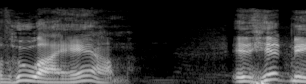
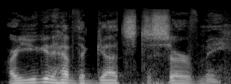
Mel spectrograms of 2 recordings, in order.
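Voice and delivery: low, soft solemn voice; voice of God; 8 semitones lower, 5 dB quieter than usual. Retold or imitated. God calling out the preacher in church, low solemn voice. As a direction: let it sink in quietly and gravely. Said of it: "He said".

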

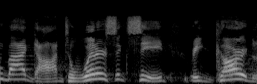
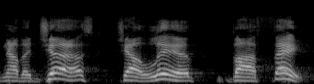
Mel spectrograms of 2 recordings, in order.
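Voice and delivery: slow, loud and weighty; slow emphatic recital; 5 dB louder, slower than usual. Shown as a demonstration. Scripture recital.

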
